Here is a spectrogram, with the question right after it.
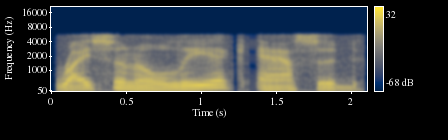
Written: ricinoleic acid

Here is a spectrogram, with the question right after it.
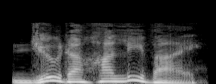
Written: Judah ha-Levi

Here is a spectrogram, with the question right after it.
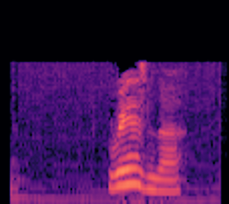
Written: rizla

